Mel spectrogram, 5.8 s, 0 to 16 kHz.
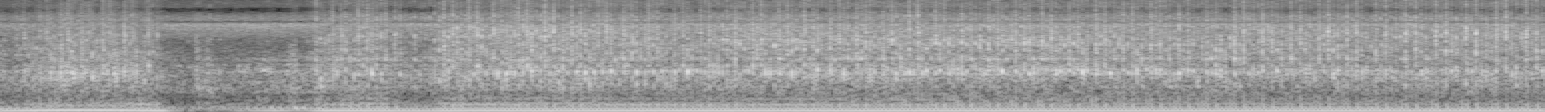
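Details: Ex-Australian Army International ACCO 6x6 truck with a Perkins 6354 six-cylinder diesel, running and driving after bleeding the fuel lines: loud deep drone dips briefly then settles into steady even running, no knocks or misfires; normal running.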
